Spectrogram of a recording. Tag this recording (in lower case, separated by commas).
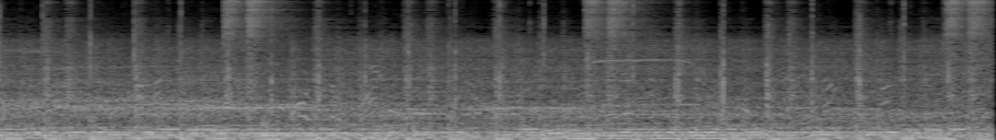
music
